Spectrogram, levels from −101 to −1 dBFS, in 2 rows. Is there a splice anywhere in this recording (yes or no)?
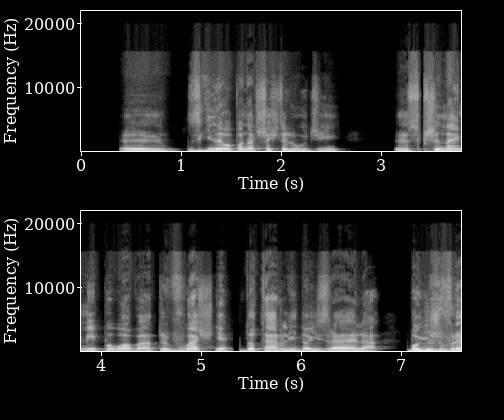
yes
